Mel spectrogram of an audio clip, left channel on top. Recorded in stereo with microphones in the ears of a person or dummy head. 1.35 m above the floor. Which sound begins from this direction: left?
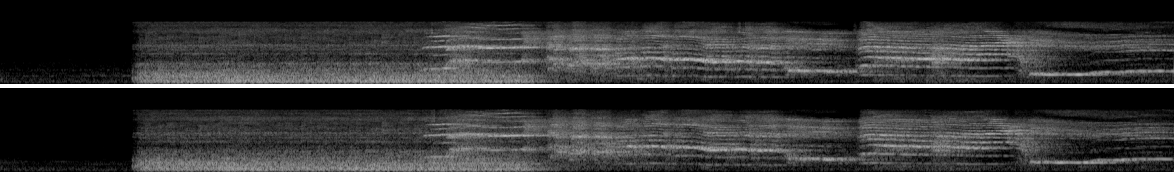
Crying, at 4.2 s.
